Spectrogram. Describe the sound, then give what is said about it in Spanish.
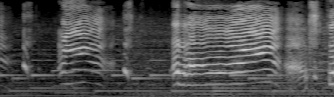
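A baby cries in two long, wailing bursts with brief breaths and short whimpers between them, loud and strained, with no talking. “Nadie pone en duda que el llanto de un niño, pues oye, es un poquito molesto.”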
